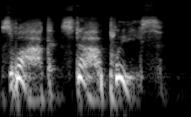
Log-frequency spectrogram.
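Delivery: stilted, read-off-the-page, script-reading delivery. Imitating a stilted line read to Spock: William Shatner impression. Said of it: "William Shatner used to act as if he was reading the script".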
